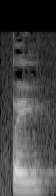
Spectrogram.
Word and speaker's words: 背: When pronounced first tone, 背, this character means to carry on one's back, to bear or shoulder responsibility.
